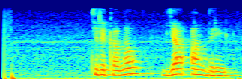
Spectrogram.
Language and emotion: Russian, neutral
